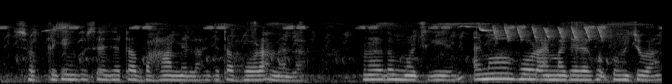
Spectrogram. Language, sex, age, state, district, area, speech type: Santali, female, 18-30, West Bengal, Birbhum, rural, spontaneous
